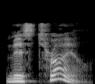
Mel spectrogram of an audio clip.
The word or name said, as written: mistrial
